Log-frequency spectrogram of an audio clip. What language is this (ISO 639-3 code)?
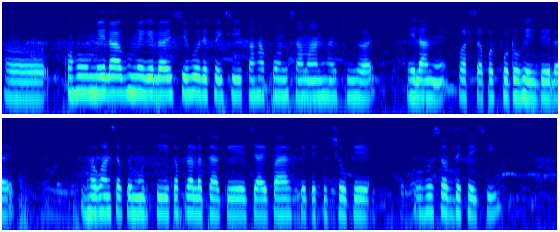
mai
